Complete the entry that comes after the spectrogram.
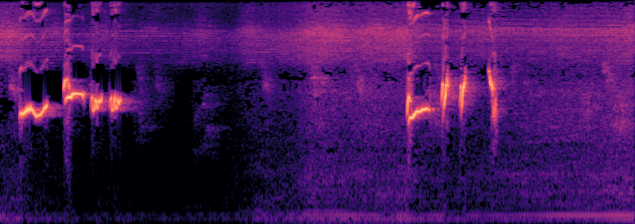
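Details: Lure song of a chestnut-capped thrush for prompting mute birds to sing at morning, noon and evening: a run of loud wavering whistles, a pause, then another quick sequence of sharp whistled notes over a faint steady hiss.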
